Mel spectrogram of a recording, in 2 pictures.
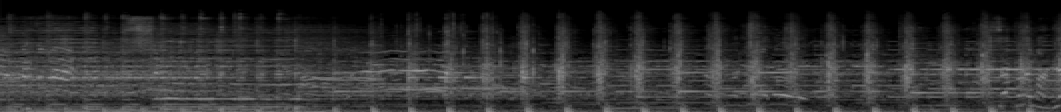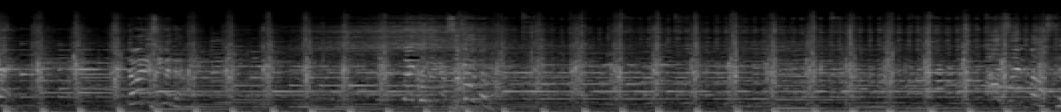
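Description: Live band playing a rock song with electric guitar, keyboards, violin and drums, heard from amid a cheering crowd. A steady beat of about two strokes a second comes in a few seconds in and carries on.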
